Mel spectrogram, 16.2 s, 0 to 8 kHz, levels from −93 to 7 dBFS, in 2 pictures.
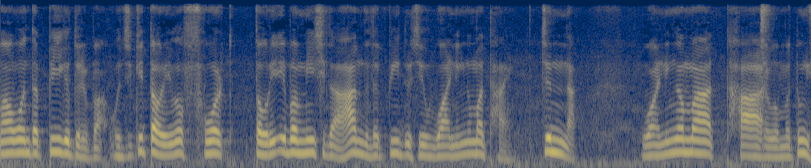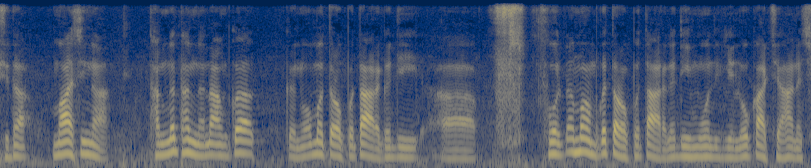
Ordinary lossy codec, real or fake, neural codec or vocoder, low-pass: none; fake; codec, 16 kHz, 4 kbps, FunCodec, trained on LibriTTS, 50 frames a second; 7.2 kHz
